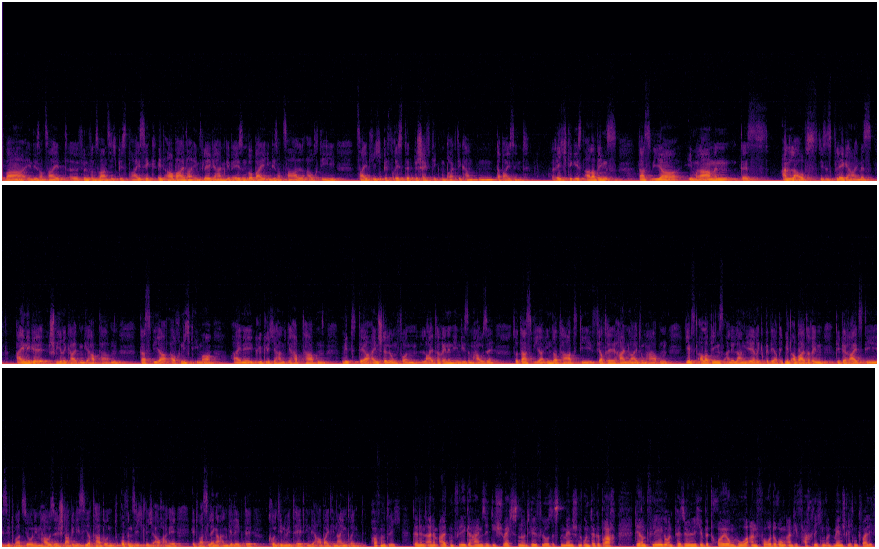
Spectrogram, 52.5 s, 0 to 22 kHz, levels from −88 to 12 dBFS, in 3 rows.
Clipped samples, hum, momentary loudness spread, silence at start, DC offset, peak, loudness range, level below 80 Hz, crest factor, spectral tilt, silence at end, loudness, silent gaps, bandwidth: under 0.1%; none; 8 LU; 0 s; 3%; -6 dBFS; 3 LU; -48 dBFS; 16 dB; -10 dB/octave; 0 s; -23 LUFS; none; 6.8 kHz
